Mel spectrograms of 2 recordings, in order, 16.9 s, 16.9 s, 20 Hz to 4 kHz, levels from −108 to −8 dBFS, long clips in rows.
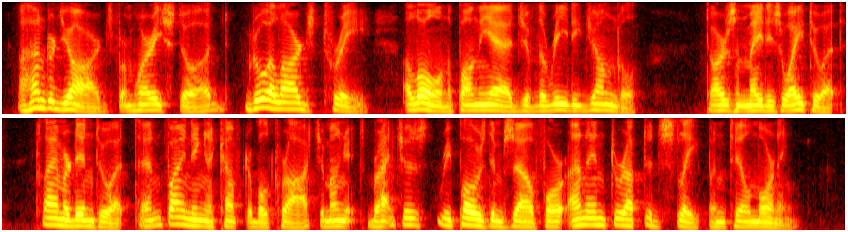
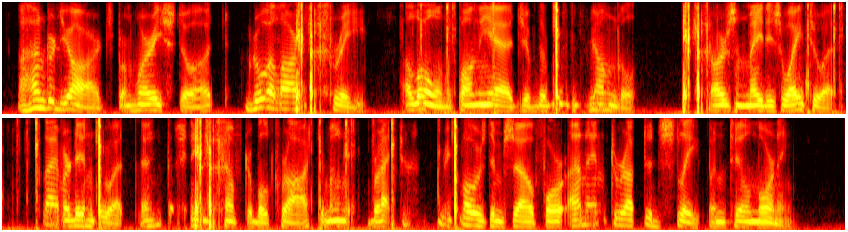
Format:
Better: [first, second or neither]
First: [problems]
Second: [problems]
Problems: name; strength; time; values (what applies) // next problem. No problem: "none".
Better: first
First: none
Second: noise reduction (neural diffusion model UNIVERSE++)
